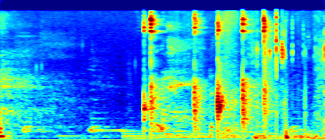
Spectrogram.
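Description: Table tennis rally: the ball clicking off paddles and the table in quick succession, starting a little under two seconds in after a short quiet spell.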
